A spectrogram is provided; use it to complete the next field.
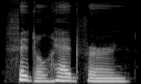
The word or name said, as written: fiddlehead fern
